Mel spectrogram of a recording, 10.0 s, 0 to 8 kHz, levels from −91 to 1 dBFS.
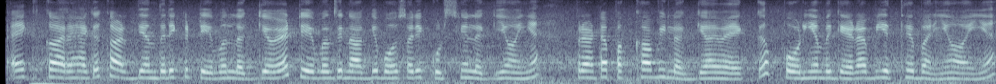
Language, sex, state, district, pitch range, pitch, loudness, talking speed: Punjabi, female, Punjab, Pathankot, 215-245 Hz, 230 Hz, -16 LUFS, 195 wpm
